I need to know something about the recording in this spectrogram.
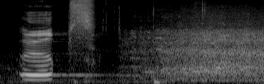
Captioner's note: laughter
